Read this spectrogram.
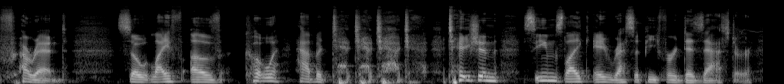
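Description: A man chatting casually as a podcast co-host, halting and informal, with a stutter that repeats sounds and syllables. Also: medium pitch, a bit bright. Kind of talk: casual chat, pitching shows to a co-host.

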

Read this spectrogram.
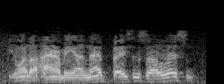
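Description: An American actor playing a tough, wisecracking private detective, clipped and deadpan, in 1940s radio style. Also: male voice, mid-range voice, fast talker, slight background noise, lightly acted. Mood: dry, businesslike. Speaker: lead actor and narrator. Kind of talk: 1940s radio detective acting, hard-boiled narration. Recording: muffled old radio broadcast, loud music.

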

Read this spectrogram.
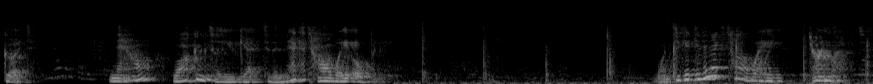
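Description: A woman's voice: low voice, huge pitch swings, normal speed, a little mellow, slight background noise. A woman playing a persuasive, impatient child in an audio drama, coaxing and insistent, with a voice that sounds older than a kid's. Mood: guiding. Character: persuasive, impatient kid trapped and scheming. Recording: roomy, echoing sound.

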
